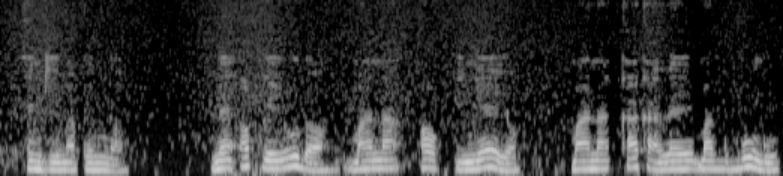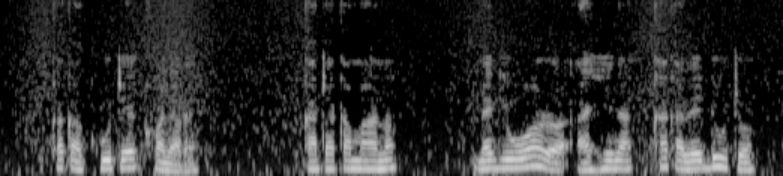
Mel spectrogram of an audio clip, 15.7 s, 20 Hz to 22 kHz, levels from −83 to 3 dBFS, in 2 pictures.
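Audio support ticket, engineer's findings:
Overdone noise removal, throughout the speech. Noise reduction stage set too aggressive: bands falling near its noise estimate pulled far down or gated off frame by frame. Background drops and breaks up into twinkling specks, residual musical-noise bursts. Low-level speech detail removed with the noise. Probable component: denoiser in capture or post chain. Back off reduction depth, re-check.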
